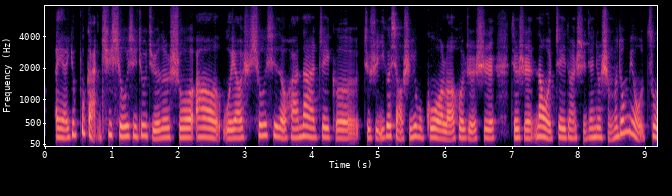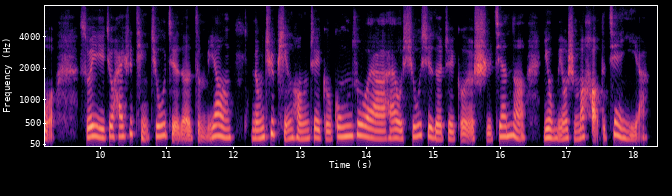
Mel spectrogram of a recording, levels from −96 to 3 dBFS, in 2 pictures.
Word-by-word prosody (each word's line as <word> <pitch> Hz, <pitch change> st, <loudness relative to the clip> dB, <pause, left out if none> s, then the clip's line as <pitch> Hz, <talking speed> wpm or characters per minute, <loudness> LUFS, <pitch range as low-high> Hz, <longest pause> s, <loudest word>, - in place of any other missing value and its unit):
哎 195 Hz, -, +2 dB
呀， 185 Hz, -1 st, +2 dB
又 225 Hz, +7 st, -1 dB
不 310 Hz, -, -1 dB
敢 225 Hz, -6 st, 0 dB
去 250 Hz, +5 st, -2 dB
休 220 Hz, -3 st, +3 dB
息， 220 Hz, -1 st, -1 dB
就 230 Hz, +1 st, 0 dB
觉 170 Hz, -6 st, 0 dB
得 195 Hz, +2 st, +1 dB
说， 195 Hz, -1 st, +3 dB
啊， 195 Hz, 0 st, +2 dB, 0.2 s
我 175 Hz, 0 st, 0 dB
要 185 Hz, +1 st, +2 dB
是 -, -, -7 dB
休 230 Hz, 0 st, +1 dB
息 235 Hz, -1 st, -1 dB
的 185 Hz, -3 st, +2 dB
话， 190 Hz, 0 st, -1 dB
那 210 Hz, 0 st, +2 dB
这 195 Hz, 0 st, 0 dB
个 180 Hz, -2 st, 0 dB
就 185 Hz, -, -3 dB
是 180 Hz, -, -3 dB
1 -, -, -2 dB
个 220 Hz, +3 st, +4 dB
小 220 Hz, -, -2 dB
时 -, -, -3 dB
又 215 Hz, -1 st, +1 dB
过 190 Hz, -2 st, +3 dB
了， 155 Hz, -1 st, +2 dB
或 190 Hz, -, +1 dB
者 165 Hz, -3 st, -2 dB
是， 180 Hz, 0 st, 0 dB, 0.2 s
就 185 Hz, -, +3 dB
是 175 Hz, -1 st, 0 dB
那 215 Hz, -1 st, +5 dB
我 180 Hz, -5 st, +4 dB
这 190 Hz, +3 st, +1 dB
段 185 Hz, -1 st, -3 dB
时 160 Hz, -5 st, -8 dB
间 190 Hz, +3 st, -1 dB
就 200 Hz, 0 st, 0 dB
什 150 Hz, -6 st, -2 dB
么 200 Hz, -, -2 dB
都 275 Hz, -, +2 dB
没 310 Hz, -1 st, -1 dB
有 -, -, 0 dB
做， -, -, -2 dB, 0.3 s
所 200 Hz, -, +2 dB
以 205 Hz, -4 st, +4 dB
就 215 Hz, -, +1 dB
还 215 Hz, 0 st, 0 dB
是 235 Hz, +5 st, -4 dB
挺 260 Hz, -, -7 dB
纠 220 Hz, +1 st, +2 dB
结 -, -, -1 dB
的， -, -, -1 dB
怎 -, -, -7 dB
么 -, -, -9 dB
样 205 Hz, -3 st, +1 dB, 0.2 s
能 175 Hz, +1 st, -1 dB
去 215 Hz, +7 st, 0 dB
平 175 Hz, -8 st, -3 dB
衡 170 Hz, -2 st, -2 dB
这 185 Hz, -1 st, 0 dB
个 160 Hz, -2 st, -4 dB
工 210 Hz, +5 st, +1 dB
作 225 Hz, -3 st, +2 dB
呀， 165 Hz, -3 st, +1 dB
还 175 Hz, +1 st, -3 dB
有 180 Hz, -1 st, +1 dB
休 210 Hz, +6 st, -3 dB
息 220 Hz, -4 st, 0 dB
的 160 Hz, -4 st, +1 dB
这 160 Hz, 0 st, -4 dB
个 155 Hz, -, -3 dB
时 140 Hz, -, -1 dB
间 215 Hz, +8 st, 0 dB
呢？ 220 Hz, -4 st, -1 dB, 0.2 s
你 185 Hz, -, +2 dB
有 190 Hz, -, +3 dB
没 180 Hz, -, -4 dB
有 175 Hz, -, 0 dB
什 165 Hz, -, -4 dB
么 185 Hz, +5 st, -1 dB
好 205 Hz, -, +1 dB
的 -, -, -10 dB
建 220 Hz, -2 st, +1 dB
议 -, -, -6 dB
呀？ 190 Hz, +1 st, -8 dB
195 Hz, 295 characters per minute, -25 LUFS, 180-215 Hz, 0.3 s, 那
